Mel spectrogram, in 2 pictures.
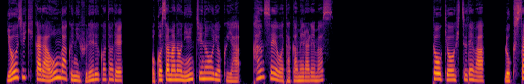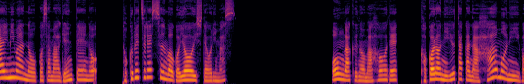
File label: female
